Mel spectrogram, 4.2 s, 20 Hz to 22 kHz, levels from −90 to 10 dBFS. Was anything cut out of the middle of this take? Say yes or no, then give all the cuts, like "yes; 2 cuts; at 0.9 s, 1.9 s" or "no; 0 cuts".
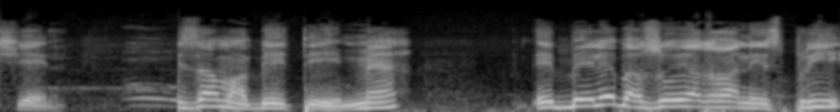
yes; 1 cut; at 0.9 s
